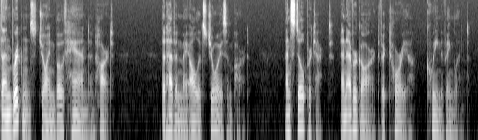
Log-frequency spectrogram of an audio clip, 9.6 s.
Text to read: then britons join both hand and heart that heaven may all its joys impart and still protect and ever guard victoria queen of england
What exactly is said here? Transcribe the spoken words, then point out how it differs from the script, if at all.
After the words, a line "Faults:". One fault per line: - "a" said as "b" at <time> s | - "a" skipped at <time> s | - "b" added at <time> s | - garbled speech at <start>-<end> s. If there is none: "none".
then britons join both hand and heart that heaven may all its joys impart and still protect and ever guard victoria queen of england
Faults:
none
